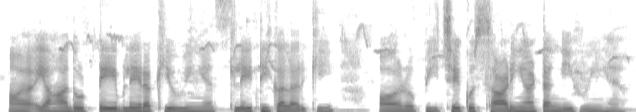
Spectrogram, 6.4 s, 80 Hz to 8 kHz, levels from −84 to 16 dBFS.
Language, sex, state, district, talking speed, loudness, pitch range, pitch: Hindi, female, Bihar, Jamui, 170 wpm, -33 LUFS, 180-200 Hz, 190 Hz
